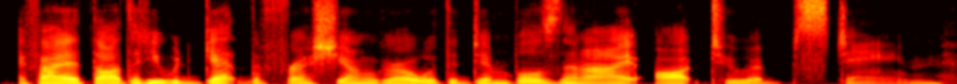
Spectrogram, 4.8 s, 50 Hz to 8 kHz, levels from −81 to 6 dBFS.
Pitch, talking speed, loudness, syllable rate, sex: 170 Hz, 240 wpm, -18 LUFS, 4.7 syllables/s, female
